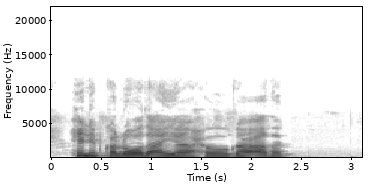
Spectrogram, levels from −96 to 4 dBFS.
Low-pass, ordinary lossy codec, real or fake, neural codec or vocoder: none; none; real; none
